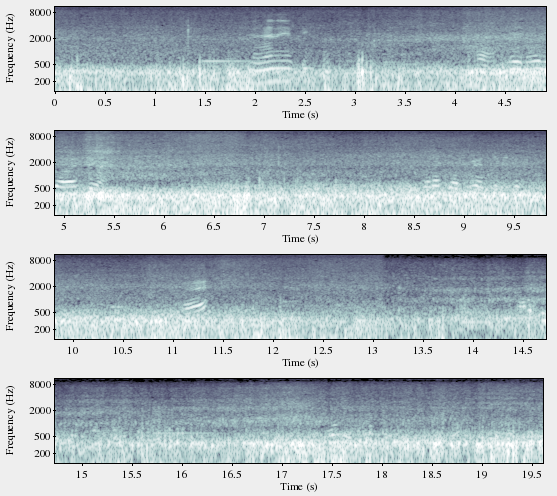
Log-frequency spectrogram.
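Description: Waves crash and roar steadily onto a beach.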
